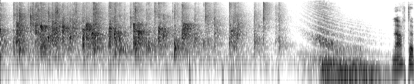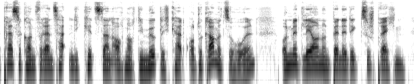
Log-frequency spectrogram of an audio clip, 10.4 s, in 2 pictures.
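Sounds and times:
hand clapping from two athletes: 0:00.0 - 0:03.6
speech: 0:04.9 - 0:10.3.

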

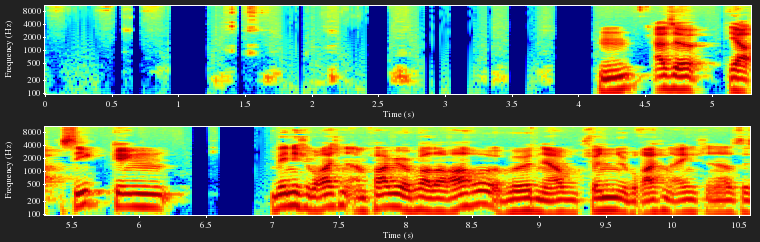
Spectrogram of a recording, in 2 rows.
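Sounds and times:
crunchy biting and chewing of a Teigring pastry: 0:00.7 - 0:03.8
speech: 0:04.2 - 0:06.3, 0:07.0 - 0:10.5.

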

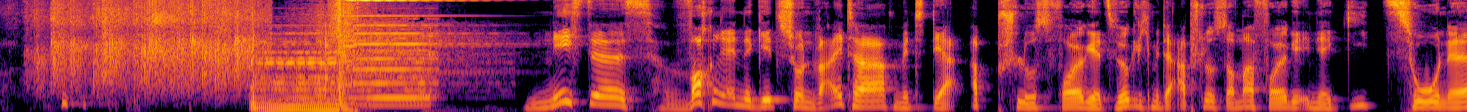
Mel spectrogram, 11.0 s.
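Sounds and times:
applause: 0:00.0 - 0:02.9
speech: 0:00.5 - 0:00.8, 0:04.1 - 0:10.9.

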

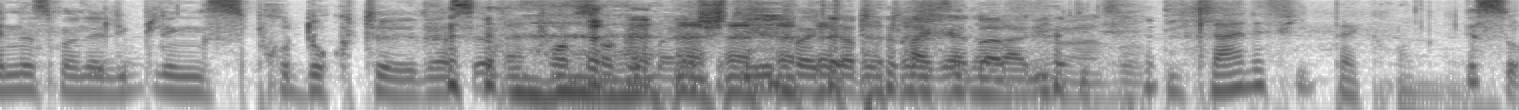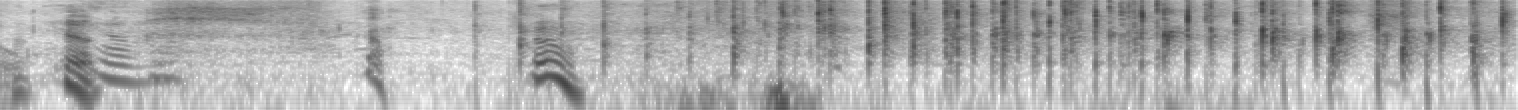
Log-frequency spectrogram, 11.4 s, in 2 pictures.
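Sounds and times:
speech: 0:00.0 - 0:08.1
laughter: 0:01.6 - 0:04.6
audience applause: 0:07.5 - 0:11.3.

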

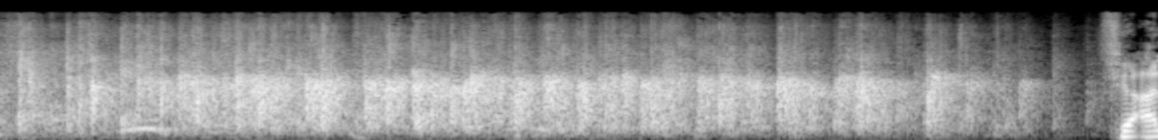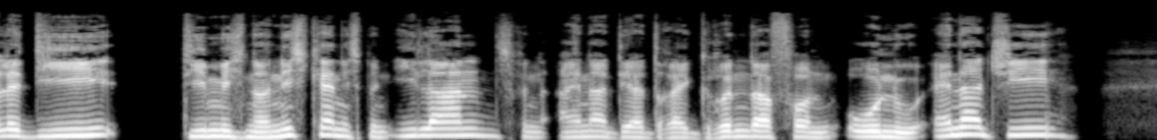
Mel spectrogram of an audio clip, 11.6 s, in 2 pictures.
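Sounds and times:
audience clapping: 0:00.0 - 0:05.7
speech: 0:05.6 - 0:11.2.

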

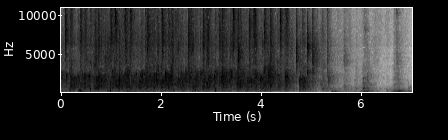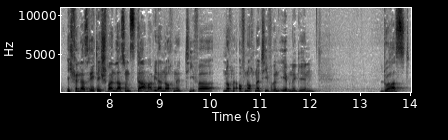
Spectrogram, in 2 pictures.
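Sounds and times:
applause: 0:00.0 - 0:05.8
speech: 0:07.2 - 0:12.3, 0:13.4 - 0:14.0.

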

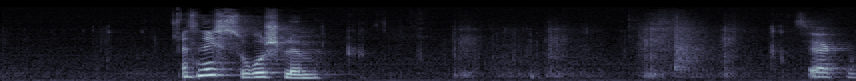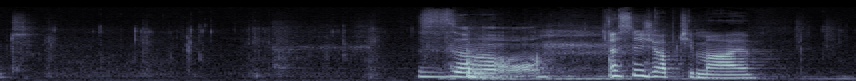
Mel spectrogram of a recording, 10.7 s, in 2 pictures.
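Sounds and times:
speech: 0:01.2 - 0:02.1, 0:05.1 - 0:05.6, 0:08.0 - 0:10.2
biting and chewing a crunchy slightly burnt homemade Christmas cookie: 0:02.2 - 0:08.0.

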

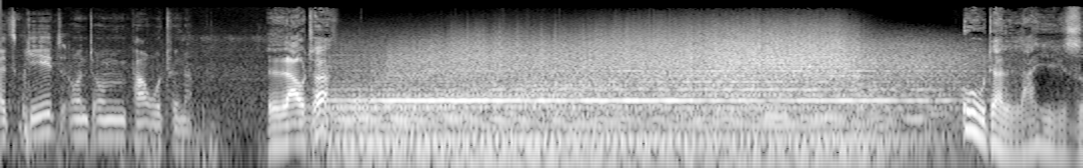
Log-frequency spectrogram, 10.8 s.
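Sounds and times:
speech: 0:00.0 - 0:04.4, 0:09.6 - 0:10.8
car horns honking on a main street: 0:02.9 - 0:09.5.

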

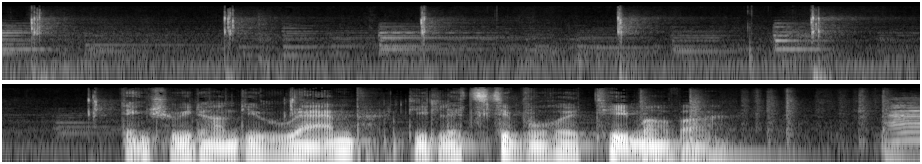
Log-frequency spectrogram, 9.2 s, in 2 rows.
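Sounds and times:
soft sustained instrumental music: 0:00.0 - 0:09.1
crisp finger snaps in a song: 0:00.1 - 0:00.4, 0:01.1 - 0:01.3, 0:03.1 - 0:03.4, 0:04.0 - 0:04.3, 0:05.0 - 0:05.2
speech: 0:05.2 - 0:08.3.

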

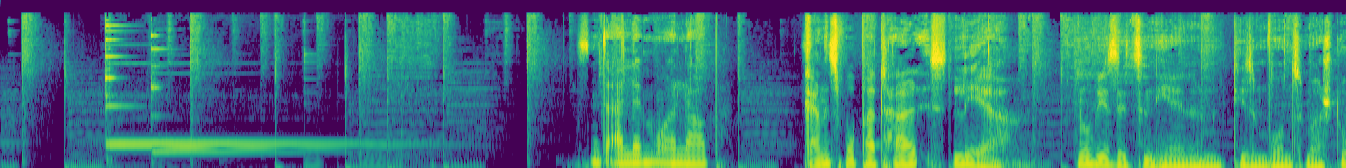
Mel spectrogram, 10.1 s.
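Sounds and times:
two-tone doorbell chime: 0:00.8 - 0:03.3
speech: 0:04.4 - 0:10.1.

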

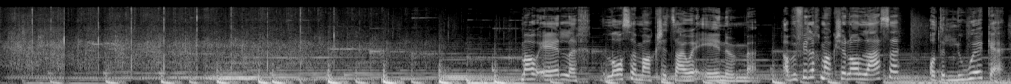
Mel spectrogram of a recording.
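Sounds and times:
audience applause: 0:00.0 - 0:04.5
speech: 0:05.2 - 0:10.1.

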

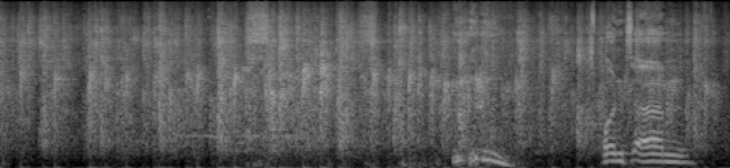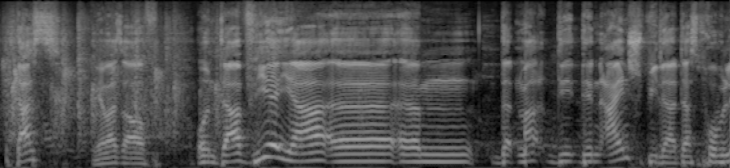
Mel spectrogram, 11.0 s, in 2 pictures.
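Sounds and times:
applause: 0:00.0 - 0:07.5
speech: 0:03.4 - 0:10.9.

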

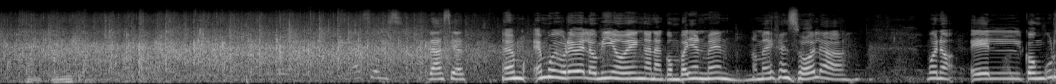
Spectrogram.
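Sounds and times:
crowd applause: 0:00.0 - 0:06.2
speech: 0:00.3 - 0:01.1, 0:03.8 - 0:08.7, 0:09.3 - 0:10.5.

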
